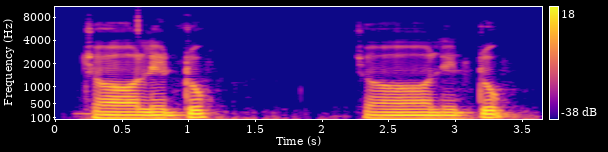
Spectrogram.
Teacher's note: the tone is on the last vowel o, which means the negation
